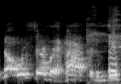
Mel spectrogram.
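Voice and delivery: laughing answer. Real, not acted. Answering buyer while laughing.

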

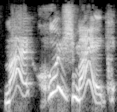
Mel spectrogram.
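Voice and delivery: high mock Dutch accent; baffled question in a put-on Dutch voice; Goldmember. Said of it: "Mike as Goldmember gone completely full method".

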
